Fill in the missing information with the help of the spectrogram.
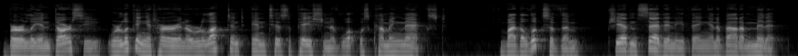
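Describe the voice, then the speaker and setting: A male narrator reads a crime serial in a measured, even storytelling manner. His tone is bright and forward, and his pitch sits mid-range for a man. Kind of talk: scripted audiobook narration.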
